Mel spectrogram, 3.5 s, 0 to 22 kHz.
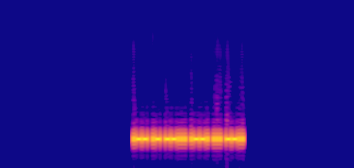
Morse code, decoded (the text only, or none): WA7PSZ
